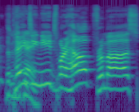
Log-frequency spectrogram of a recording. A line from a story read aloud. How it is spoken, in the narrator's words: Uncle Andrew shouts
